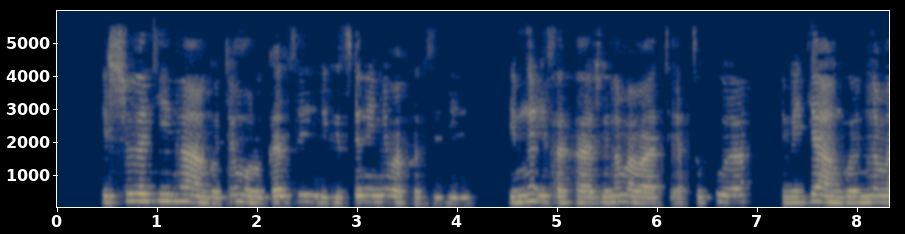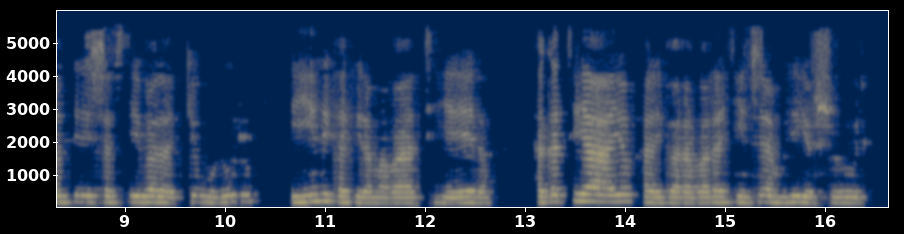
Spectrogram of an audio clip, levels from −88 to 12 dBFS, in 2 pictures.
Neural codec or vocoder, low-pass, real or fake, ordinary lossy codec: none; 5.4 kHz; real; AAC, 24 kbps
